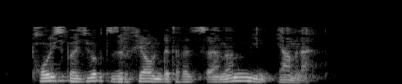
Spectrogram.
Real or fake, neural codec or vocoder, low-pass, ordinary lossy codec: fake; vocoder, 44.1 kHz, 80 mel bands, Vocos; 7.2 kHz; MP3, 24 kbps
